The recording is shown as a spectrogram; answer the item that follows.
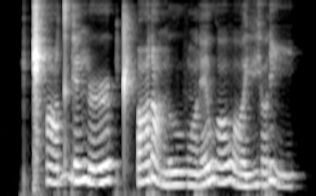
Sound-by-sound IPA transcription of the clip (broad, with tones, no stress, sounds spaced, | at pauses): ǁʰ ɑ˨˩˦ d ɡ ɛ˨˦ ŋ ə˞˨˦ | t͡ʃʼ ɑ˨˦ ɾ ɑ˩ ŋ ɣ u˩ β ɔ̃˩ ɾ ɛ˨˦ w ɔ˨˦ β ɔ˩ ə̯ vʲ ɔ˨˩˦ ɾ i˩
